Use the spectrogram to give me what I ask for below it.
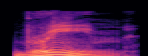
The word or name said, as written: bream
